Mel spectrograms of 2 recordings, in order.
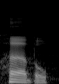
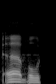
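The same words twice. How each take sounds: First: The starting h sound is clearly pronounced. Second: The starting h sound is left out.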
